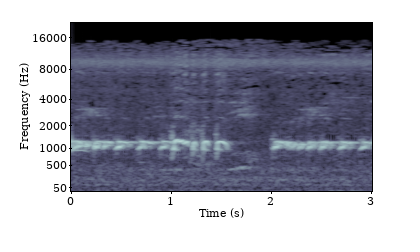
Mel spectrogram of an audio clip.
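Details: Lively local zebra dove song used as a morning lure to make idle zebra doves sing: two rolling, bubbling coo phrases separated by a brief pause.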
